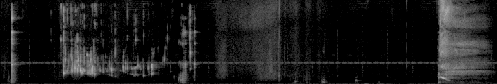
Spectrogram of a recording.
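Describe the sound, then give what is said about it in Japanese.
Sake poured into a small choko cup: a quiet, brief trickle with scattered little glassy clinks and drips, and a louder splashy burst near the end. “お休み前の最後の一杯じゃ。おチョコはさっき使ったのでよいか。”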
